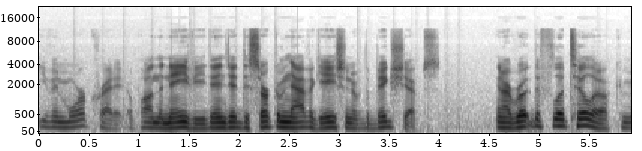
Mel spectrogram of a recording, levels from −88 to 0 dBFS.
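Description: From 1.02 to 3.61 s, automatic gain falling: the gain control judged the input too loud or its background noise too strong and eased its gain down by about 4 dB. The speech and room noise sink together.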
